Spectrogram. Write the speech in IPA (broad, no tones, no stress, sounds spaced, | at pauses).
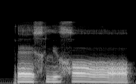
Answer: ɾ ɛː x lʲ u x ɔː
